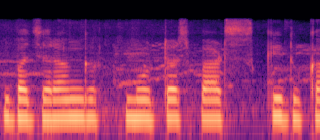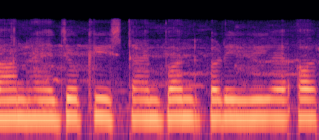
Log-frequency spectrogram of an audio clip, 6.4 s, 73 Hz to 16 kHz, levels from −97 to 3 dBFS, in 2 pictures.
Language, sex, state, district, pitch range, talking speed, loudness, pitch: Hindi, male, Bihar, Kaimur, 170-175 Hz, 140 wpm, -18 LUFS, 170 Hz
